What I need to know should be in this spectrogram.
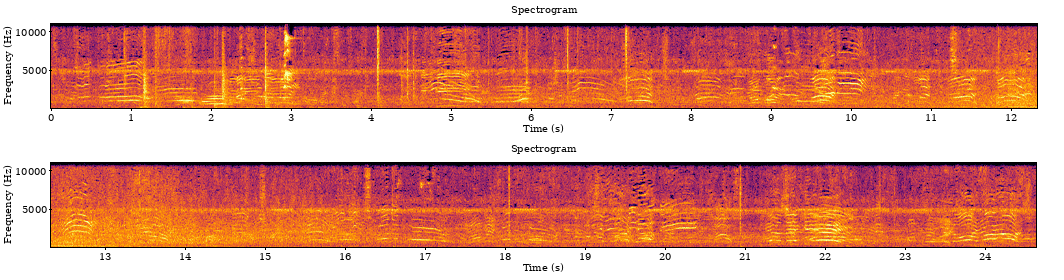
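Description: Spectators cheer and call out nearby outdoors.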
